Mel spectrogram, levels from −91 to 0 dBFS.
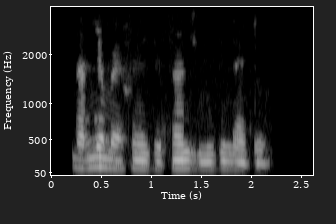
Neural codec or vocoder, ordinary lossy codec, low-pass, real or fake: none; none; 3.6 kHz; real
